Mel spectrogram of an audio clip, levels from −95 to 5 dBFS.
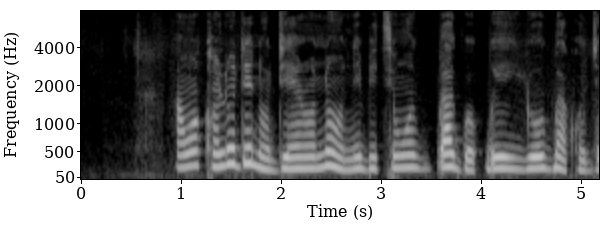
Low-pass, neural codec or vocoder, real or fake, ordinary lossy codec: none; none; real; none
